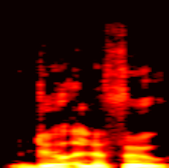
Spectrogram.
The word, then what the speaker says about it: Deulofeu: Deulofeu.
